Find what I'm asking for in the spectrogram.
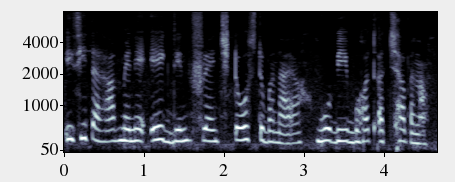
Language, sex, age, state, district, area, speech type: Urdu, female, 30-45, Uttar Pradesh, Aligarh, urban, spontaneous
